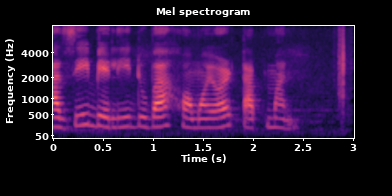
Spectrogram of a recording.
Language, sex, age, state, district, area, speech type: Assamese, female, 30-45, Assam, Lakhimpur, rural, read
